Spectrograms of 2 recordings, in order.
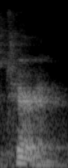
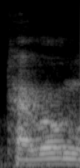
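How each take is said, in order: First: The last syllable has a short 'ron' sound. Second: The last syllable has a long 'rone' sound. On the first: The speaker calls it right. "His name is Tyron" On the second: The speaker calls it wrong. "his name is not Tyrone Woodley"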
